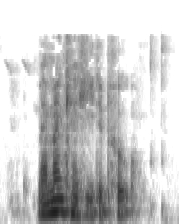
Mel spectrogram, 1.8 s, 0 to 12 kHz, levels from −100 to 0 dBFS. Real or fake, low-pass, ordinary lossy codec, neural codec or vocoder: real; 7.2 kHz; MP3, 32 kbps; none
